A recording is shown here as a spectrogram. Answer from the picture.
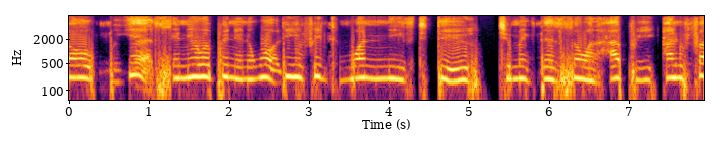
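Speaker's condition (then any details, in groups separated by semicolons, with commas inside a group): Cerebral palsy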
